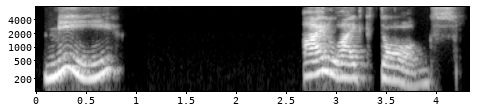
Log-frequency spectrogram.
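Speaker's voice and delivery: ME stressed, then I like dogs very slow; emphatic me. Shown as a demonstration. Teacher showing the emphasis to students. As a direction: lean on the me, then stretch it out. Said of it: "They're saying".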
